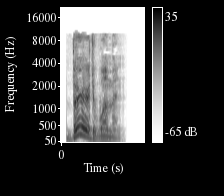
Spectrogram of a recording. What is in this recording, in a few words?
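"birdwoman", British English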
